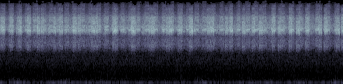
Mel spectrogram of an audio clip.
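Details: In a Greek pine forest at midsummer, many cicadas sing together: a shrill, sizzling buzz that throbs in fast, fairly even beats, continuous from start to finish.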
